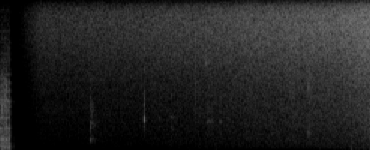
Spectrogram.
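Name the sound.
clock ticking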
